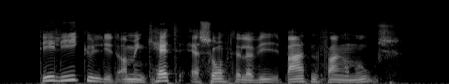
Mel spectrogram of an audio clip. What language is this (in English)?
Danish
